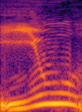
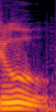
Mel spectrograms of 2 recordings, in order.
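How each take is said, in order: First: The syllable begins with a y glide. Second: The syllable begins with a plain vowel. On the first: The speaker calls it right. "ইয়া পেশ ইউ হবে।" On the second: The speaker calls it wrong. "অনেকে পরে"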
